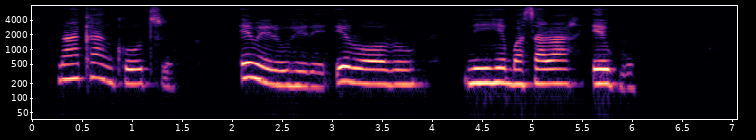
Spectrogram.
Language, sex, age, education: Igbo, female, 30-45, tertiary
